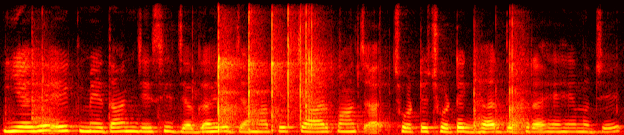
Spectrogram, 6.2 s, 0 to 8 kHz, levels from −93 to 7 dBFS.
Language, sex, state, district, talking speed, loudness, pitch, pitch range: Hindi, female, Gujarat, Gandhinagar, 175 wpm, -22 LUFS, 230 Hz, 220-245 Hz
